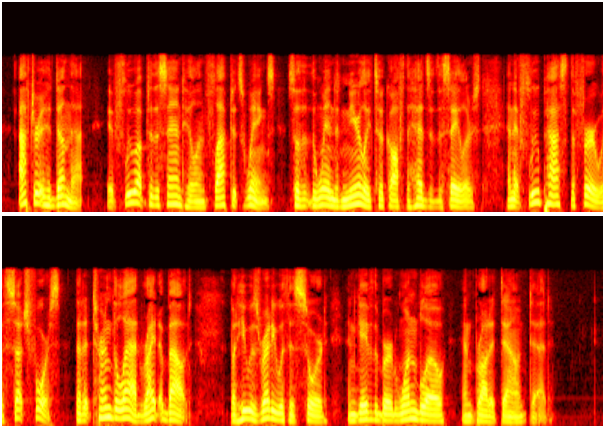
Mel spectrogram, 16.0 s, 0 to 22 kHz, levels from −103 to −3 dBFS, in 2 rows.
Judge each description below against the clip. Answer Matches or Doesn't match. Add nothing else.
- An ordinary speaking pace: Doesn't match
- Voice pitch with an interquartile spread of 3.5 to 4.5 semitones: Doesn't match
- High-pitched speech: Doesn't match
